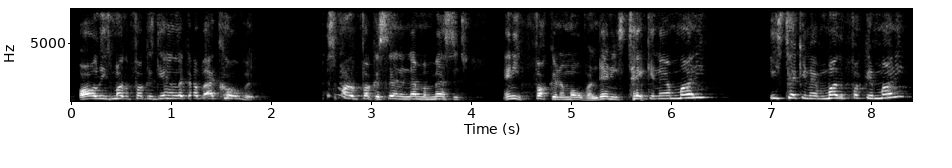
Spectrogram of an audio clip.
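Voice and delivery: working himself up, pitch soaring with each line; rising outrage. Real, not acted.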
